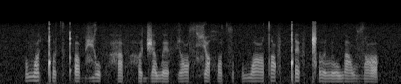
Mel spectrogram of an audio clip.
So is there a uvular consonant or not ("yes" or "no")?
yes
